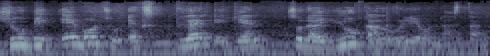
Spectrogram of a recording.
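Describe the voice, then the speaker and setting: Audible room echo and noticeable background noise surround the recording. A man talks at a moderate pace. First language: French. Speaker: salon owner. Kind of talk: staff meeting discussion.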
